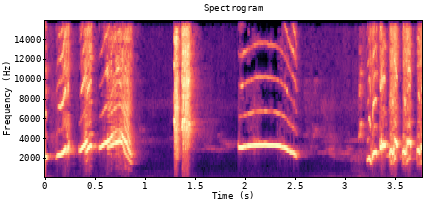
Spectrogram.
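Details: Oriental magpie-robins, a twin pair singing ngeplong to provoke mute birds: a wavering warble, one harsh burst, then a long smooth arched whistle followed by rapid chattering notes.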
